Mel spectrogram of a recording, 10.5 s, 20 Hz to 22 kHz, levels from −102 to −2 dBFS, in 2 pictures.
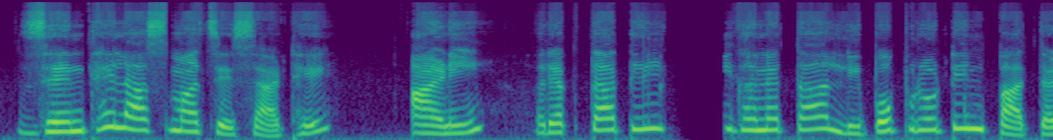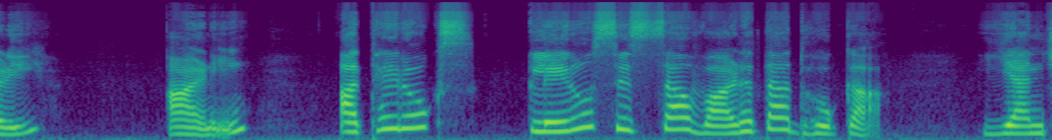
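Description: At 3.36–3.63 s the speech trails into a fading buzz and 210 ms of silence, losing 260 ms of audio: likely a long network dropout.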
